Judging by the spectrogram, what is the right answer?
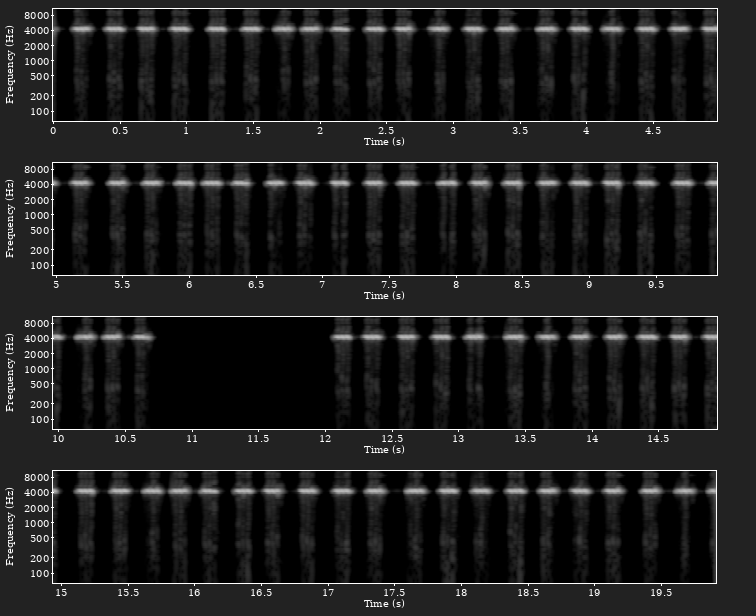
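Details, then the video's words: Steady cricket chirping, a clear recording for white-rumped shamas to learn from during nightly sessions; piercing pulses at about four per second run on, with one short pause past the halfway point, otherwise silent. "masteran suara jangkrik jernih!"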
